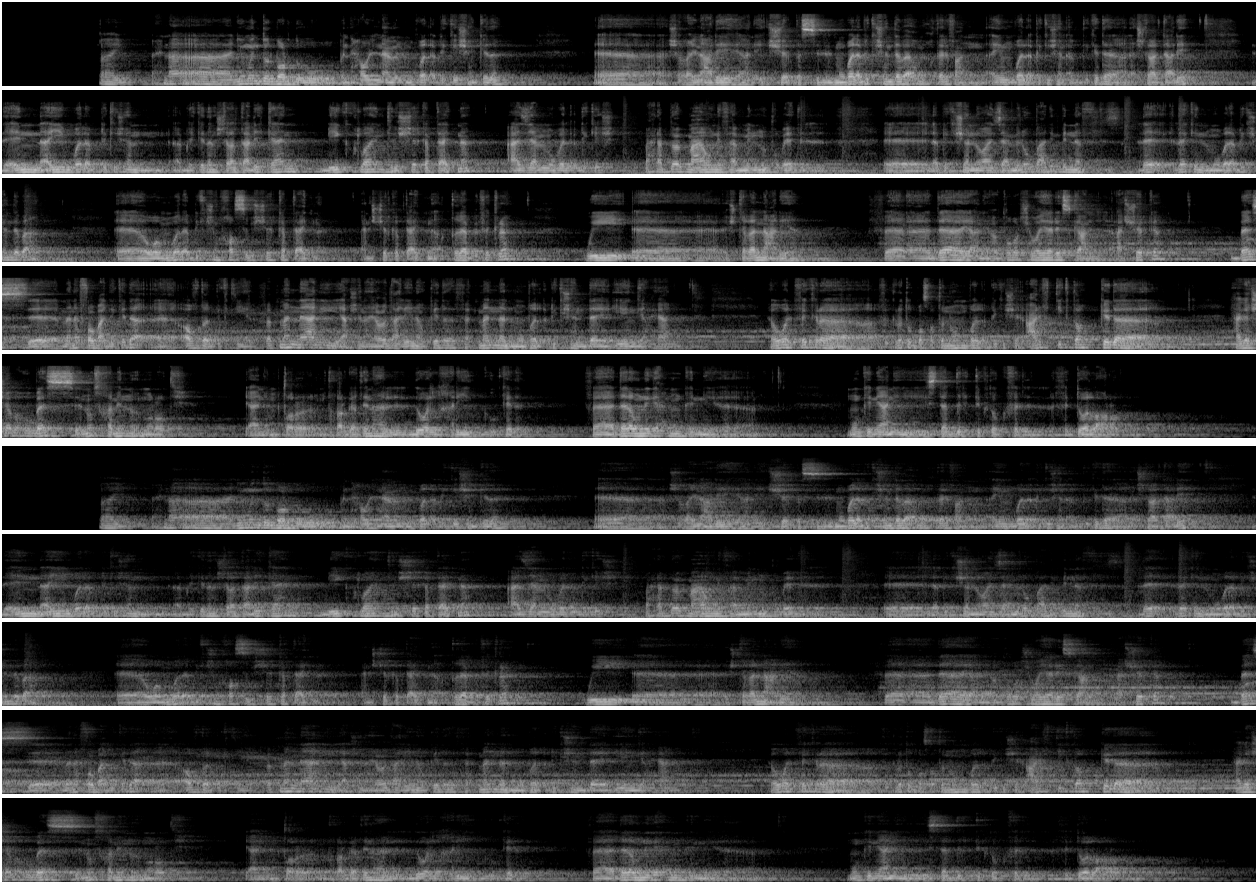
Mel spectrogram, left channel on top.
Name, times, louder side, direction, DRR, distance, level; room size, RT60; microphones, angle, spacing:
voice 1, 1.0-5.1 5.9-17.3 17.6-18.7 19.0-25.5 26.2-28.3 28.7-30.6 30.9-33.1 33.8-36.8 37.4-44.6 45.3-49.4 49.7-52.0 52.6-55.5 56.0-57.8 58.6-61.4, left 3 dB, 60° left, 9 dB, 0.6 m, -26 dB
sound 1, 18.7-26.4, left 1 dB, 20° left, 1.1 m, -45 dB
sound 2, 33.8-50.0, right 1 dB, 10° right, 1.6 m, -39 dB
sound 3, 34.9-36.9 37.4-41.3, right 2 dB, 55° right, 1.9 m, -45 dB
19.0 x 14.5 x 3.3 m, 3.0 s
head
